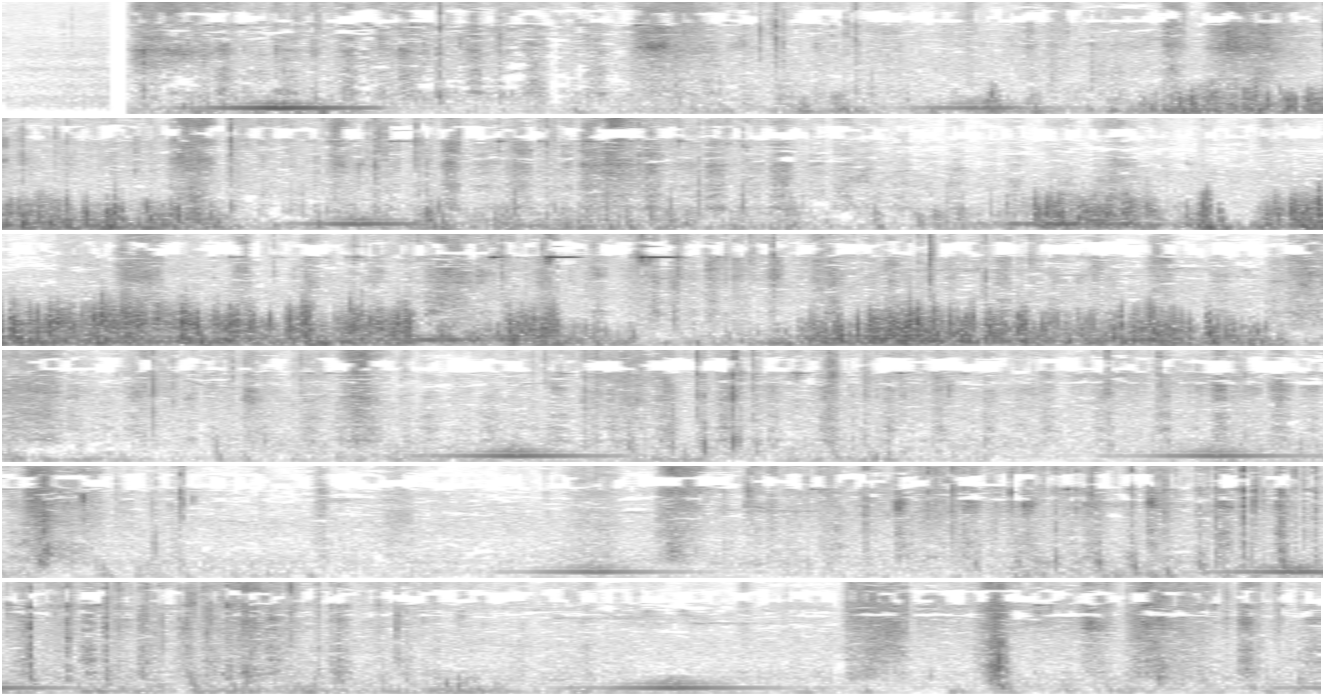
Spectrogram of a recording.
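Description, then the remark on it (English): Two excited dogs dig and scratch in loose bursts of rough scraping with excited panting, while wind gusts across the microphone and a low, steady throbbing hum pulses underneath every couple of seconds. “What you can also hear are the two dogs digging and the wind blowing.”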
